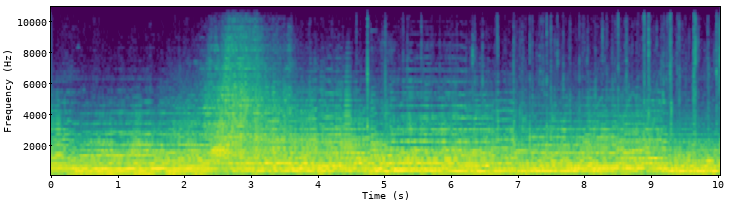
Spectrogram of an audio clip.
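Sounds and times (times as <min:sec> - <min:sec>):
brass chords: 0:00.0 - 0:10.0.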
